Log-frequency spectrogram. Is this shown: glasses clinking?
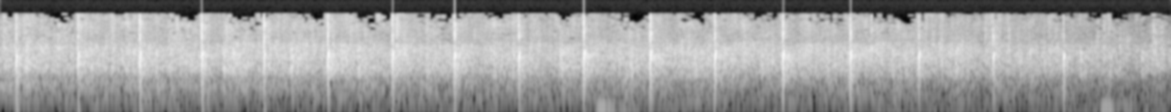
no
